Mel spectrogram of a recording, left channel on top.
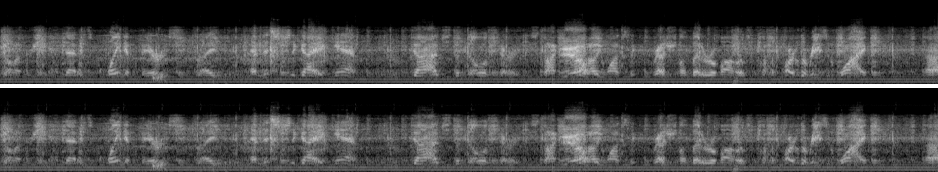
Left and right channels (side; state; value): both; normal; correlation 0.84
